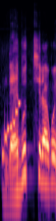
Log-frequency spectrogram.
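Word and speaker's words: Nebty: 이 두 개의 글자를 네부티라고 읽는데 두 여주인이라는 뜻입니다.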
